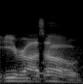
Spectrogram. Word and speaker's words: Eraso: questions and more answered in today's episode erazo did I say your last name right that's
